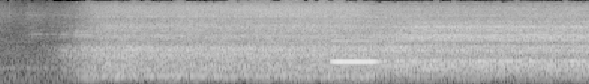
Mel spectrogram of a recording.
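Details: Home cough assist machine, used daily by its user to keep the lungs clear and avoid chest infection: steady rushing airflow with a brief tonal beep; one mechanical insufflation-exsufflation cycle.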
